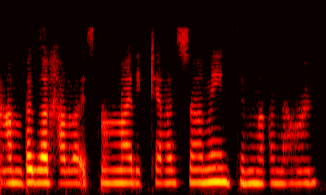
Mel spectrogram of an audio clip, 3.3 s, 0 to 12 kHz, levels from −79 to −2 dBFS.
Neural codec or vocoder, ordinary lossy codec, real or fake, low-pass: codec, 16 kHz, 0.5 kbps, X-Codec, HuBERT features, trained on general audio; MP3, 48 kbps; fake; 7.2 kHz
